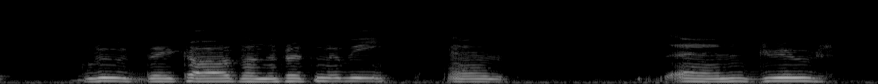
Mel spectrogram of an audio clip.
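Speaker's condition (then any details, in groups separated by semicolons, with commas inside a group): Cerebral palsy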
